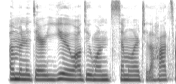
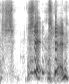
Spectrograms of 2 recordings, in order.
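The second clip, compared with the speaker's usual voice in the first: high, panicked cursing; comic flustered swearing; mock panic; 13 semitones higher than usual. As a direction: replay an oh-no moment in a raised pitch. Retells panicked deleting of accidental post.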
